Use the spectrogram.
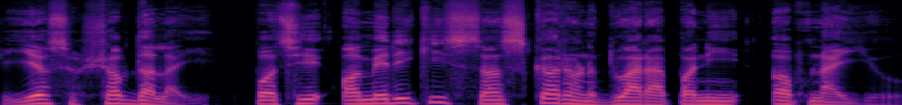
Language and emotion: Nepali, neutral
